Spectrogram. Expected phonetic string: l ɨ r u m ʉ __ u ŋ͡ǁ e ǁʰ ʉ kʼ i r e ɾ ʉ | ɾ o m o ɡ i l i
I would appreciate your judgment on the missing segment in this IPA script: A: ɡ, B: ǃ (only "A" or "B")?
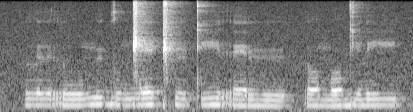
A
